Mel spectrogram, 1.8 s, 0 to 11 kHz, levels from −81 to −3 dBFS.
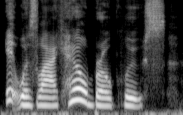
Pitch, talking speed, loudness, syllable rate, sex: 215 Hz, 195 wpm, -16 LUFS, 5.1 syllables/s, female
